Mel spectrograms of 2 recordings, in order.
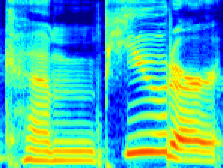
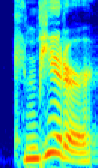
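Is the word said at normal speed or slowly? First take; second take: slowly; normal. First: The word is said slowly, syllable by syllable. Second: The word is said at a normal speed.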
